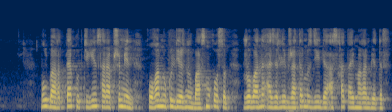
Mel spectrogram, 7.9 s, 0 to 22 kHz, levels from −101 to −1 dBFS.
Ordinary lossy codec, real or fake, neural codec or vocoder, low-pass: none; real; none; none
